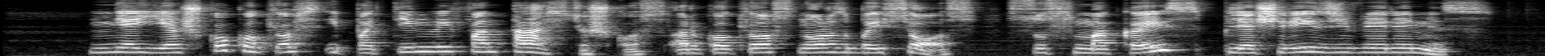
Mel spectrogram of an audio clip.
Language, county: Lithuanian, Vilnius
